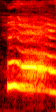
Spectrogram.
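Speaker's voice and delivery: sudden high loud yelp of a scream; mimicking a dad screaming from the next room; imitated dad's scream. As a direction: belt out a short shocked scream. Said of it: "scream from the living room".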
